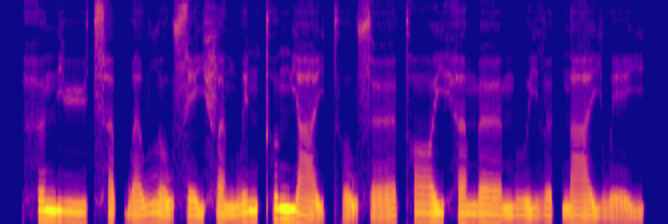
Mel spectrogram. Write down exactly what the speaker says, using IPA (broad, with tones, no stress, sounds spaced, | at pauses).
h ɵ˥ n j yː˧ t͡sʰ ɐ˨ p̚ w ɐ˨˥ w l o˨˩ w s e˨˥ j f ɐ˨ n w ɪ˥ ŋ t̪ʰ ʊ˥ ŋ j aː˨˩ j t̪ʰ o˨˩ w s œː˨˥ t̪ʰ ɔː˥ j h ɐ˥ m œː˧ m uː˨ j l ɵ˧ t̚ n̪ aː˧ j w e˨˧ j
